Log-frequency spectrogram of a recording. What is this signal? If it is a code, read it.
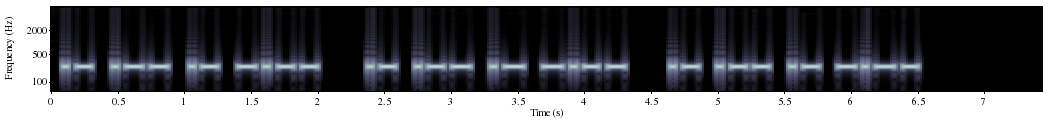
Morse code, heard as a keyed tone, about 24 wpm, 250 Hz. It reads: AWAY AWAY AWAY
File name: morse / morse-training-25WPM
